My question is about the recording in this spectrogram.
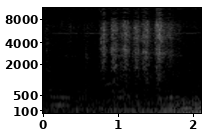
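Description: Faint, quick scraping strokes, several a second, starting about halfway in: a kitchen knife working through fruit during salad preparation.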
